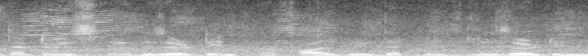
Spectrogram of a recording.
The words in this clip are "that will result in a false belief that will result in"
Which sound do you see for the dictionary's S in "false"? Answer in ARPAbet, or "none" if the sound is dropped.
none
